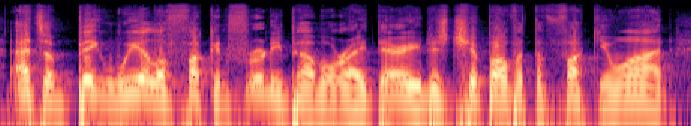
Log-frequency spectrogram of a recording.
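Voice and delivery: usual speaking voice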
